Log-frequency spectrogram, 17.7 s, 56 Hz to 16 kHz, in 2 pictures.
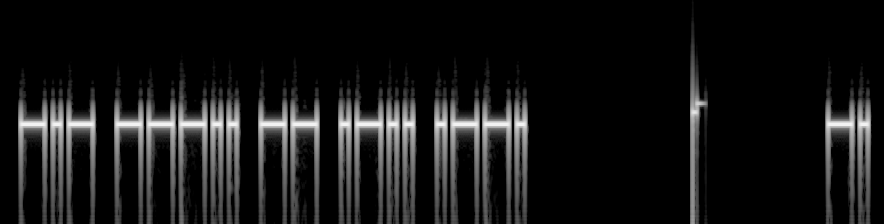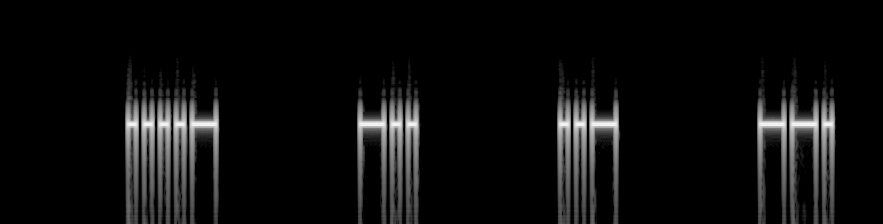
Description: Morse code, heard as a keyed tone, about 16 wpm, spaced as for 8 wpm, 700 Hz. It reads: K8MLP N4DUG
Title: USA Call Signs - 5 Characters - 6x Character Spacing - 15wpm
